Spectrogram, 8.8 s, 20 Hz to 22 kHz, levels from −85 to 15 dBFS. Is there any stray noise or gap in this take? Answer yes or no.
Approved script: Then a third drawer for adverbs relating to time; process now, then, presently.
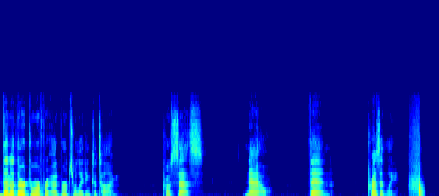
yes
